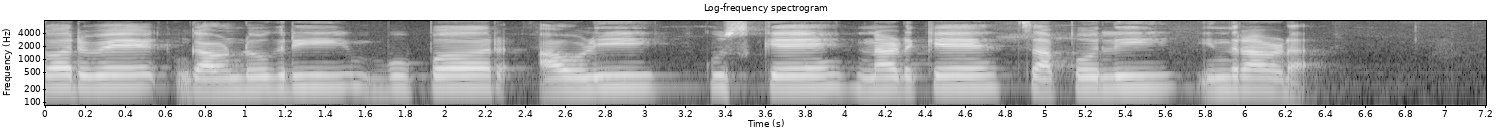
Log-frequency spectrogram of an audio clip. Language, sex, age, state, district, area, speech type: Goan Konkani, female, 45-60, Goa, Salcete, rural, spontaneous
